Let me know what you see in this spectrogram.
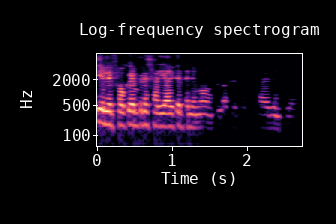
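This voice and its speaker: Here a woman talks with a fairly low pitch. There is no echo, just a dry, close sound. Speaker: representative of a social enterprise association. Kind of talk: presentation at an online workshop. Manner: fast.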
